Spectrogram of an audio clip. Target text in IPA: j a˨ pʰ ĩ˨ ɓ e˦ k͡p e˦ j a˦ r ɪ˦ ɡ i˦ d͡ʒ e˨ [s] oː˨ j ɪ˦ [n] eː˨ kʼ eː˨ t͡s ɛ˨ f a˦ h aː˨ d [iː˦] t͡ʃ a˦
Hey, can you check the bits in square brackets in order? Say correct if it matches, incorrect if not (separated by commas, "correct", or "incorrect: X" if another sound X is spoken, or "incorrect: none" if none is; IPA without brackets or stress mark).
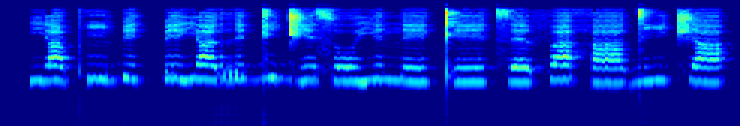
correct, correct, correct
